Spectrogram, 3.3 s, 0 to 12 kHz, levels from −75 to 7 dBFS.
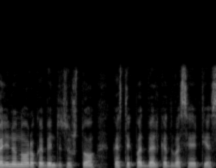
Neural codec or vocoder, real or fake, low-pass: none; real; 7.2 kHz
